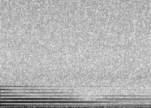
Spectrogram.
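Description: A piano plays a few notes.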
